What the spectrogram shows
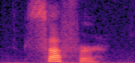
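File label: "suffer", US English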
